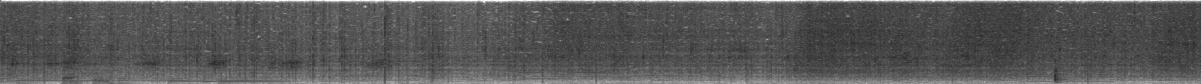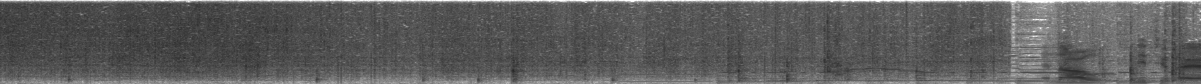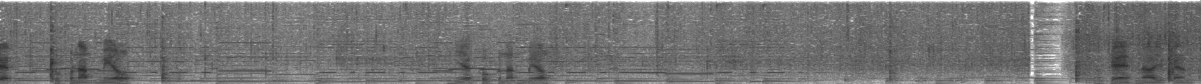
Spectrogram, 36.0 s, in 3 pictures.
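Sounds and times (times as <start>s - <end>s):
spice paste sizzling in oil: 0.0s - 36.0s
metal spatula tapping a pan: 10.5s - 10.9s, 14.4s - 15.4s, 16.2s - 22.1s, 22.9s - 24.8s, 25.5s - 26.2s, 34.7s - 36.0s.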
